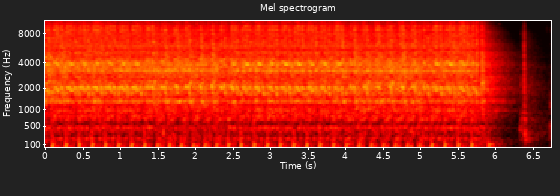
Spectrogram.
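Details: Tao Motors mini quad that wouldn't start, dead battery, cranked on jump pack with key and brake on; steady rapid pulsing about three and a half beats a second, then cuts off cleanly; cranks and fires normally.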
